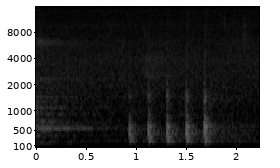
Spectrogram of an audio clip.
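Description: Five firm, evenly spaced knocks on a door, close and clear, rapping in a quick steady rhythm after a moment of quiet room tone.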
